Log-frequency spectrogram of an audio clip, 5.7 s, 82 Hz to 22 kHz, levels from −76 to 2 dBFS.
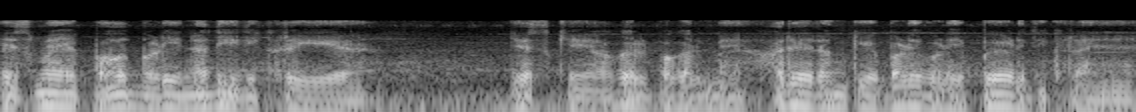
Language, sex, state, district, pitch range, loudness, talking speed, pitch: Hindi, male, Chhattisgarh, Sukma, 80-100 Hz, -18 LUFS, 200 wpm, 95 Hz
